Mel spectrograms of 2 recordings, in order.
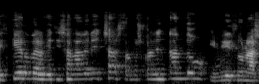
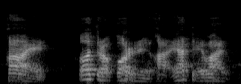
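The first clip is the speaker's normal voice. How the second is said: mock insulting protest; 5 semitones lower than usual. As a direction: drag it out with contempt. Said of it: "A otro tono que te diga".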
